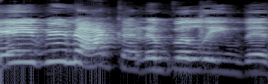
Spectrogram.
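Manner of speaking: mock laugh-cry, caught between laughing and crying. Retelling a boyfriend's phone call: imitating someone half laughing, half crying. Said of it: "that's his tone".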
